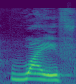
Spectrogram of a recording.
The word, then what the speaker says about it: wife: आखिर में इसलिए इसका इस्तेमाल नहीं होगा, ये साइलेंट रहेगा। तो ये बन जाएगा वाइफ, वो पे आ की मात्रा, छोटी ई और फ, वाइफ, वाइफ यानी पत्नी।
